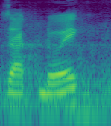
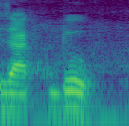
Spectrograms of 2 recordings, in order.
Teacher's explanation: Bunyi K pada kata zak berubah menjadi bunyi G velar bersuara karena dipengaruhi oleh bunyi D yang mengikutinya. Dengan demikian dapat disimpulkan bahwa bunyi K pada kata zak disesuaikan atau diasimilasikan artikulasinya dengan bunyi D yang mengikutinya sehingga sama-sama bersuara.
